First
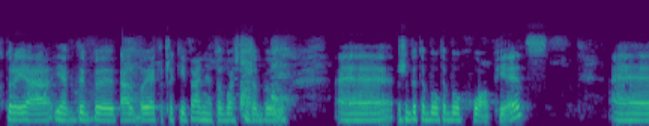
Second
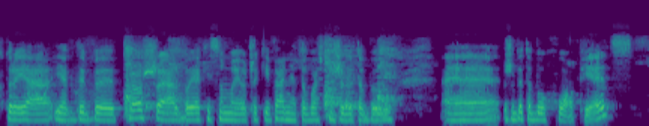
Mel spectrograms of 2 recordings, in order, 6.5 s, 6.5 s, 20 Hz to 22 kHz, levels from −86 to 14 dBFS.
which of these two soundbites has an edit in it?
first; 4 cuts; at 1.2 s, 1.6 s, 2.5 s, 4.4 s

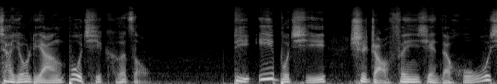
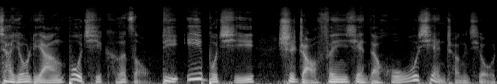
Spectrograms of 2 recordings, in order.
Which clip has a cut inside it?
second; 1 cut; at 1.5 s

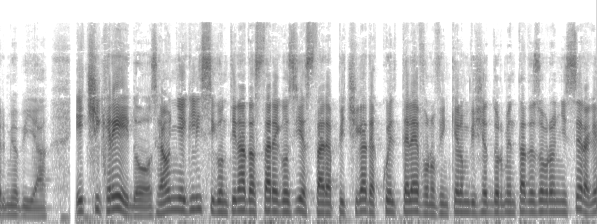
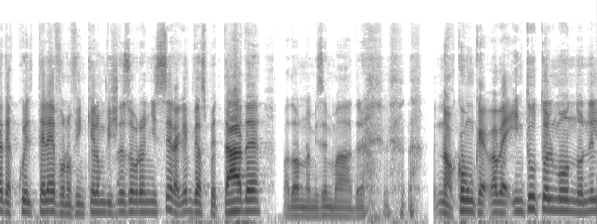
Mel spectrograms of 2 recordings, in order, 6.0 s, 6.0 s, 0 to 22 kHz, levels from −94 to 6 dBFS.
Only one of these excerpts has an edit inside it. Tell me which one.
second; 3 cuts; at 1.2 s, 2.7 s, 3.3 s

